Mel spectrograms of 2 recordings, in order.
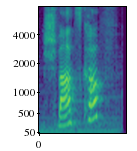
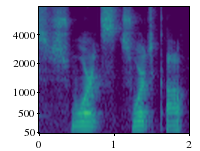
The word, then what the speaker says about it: Schwarzkopf: In German, we pronounce it Schwarzkopf. Never even heard of it, but if I were to read this, if I were to look at this, I would think it was Schwarzkopf.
